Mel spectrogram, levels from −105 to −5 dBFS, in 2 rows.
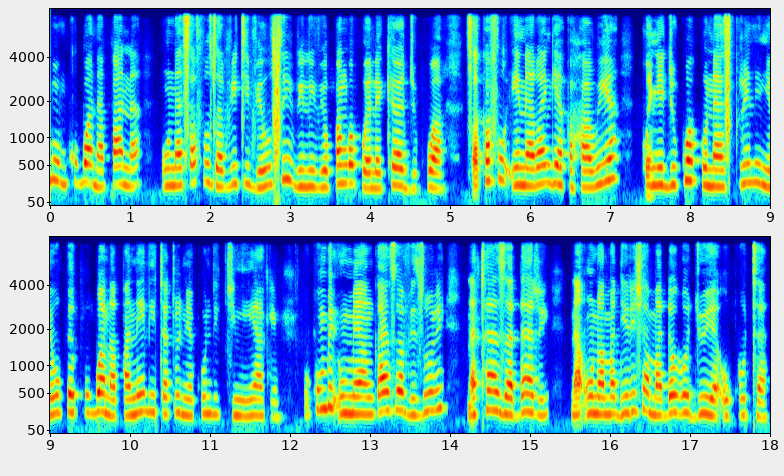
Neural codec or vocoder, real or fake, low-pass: codec, 16 kHz, 4 kbps, X-Codec, HuBERT features, trained on balanced general audio; fake; 7.2 kHz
